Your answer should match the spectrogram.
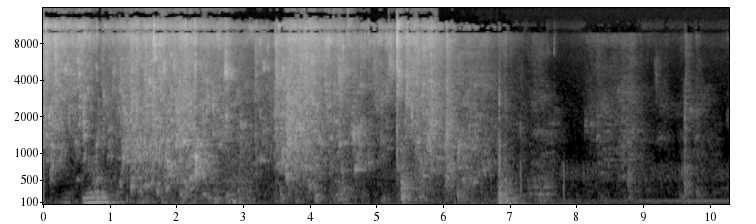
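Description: Salt water in a flotation pod splashing and sloshing as a hand scoops it up and lets it pour back. A sharp knock near seven seconds as the pod's lid is pulled shut, followed by a quieter stretch with a low steady hum.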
